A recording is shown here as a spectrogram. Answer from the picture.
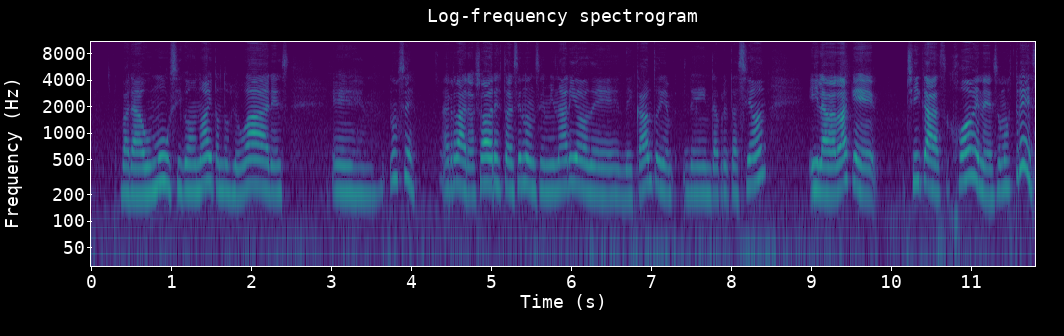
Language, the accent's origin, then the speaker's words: Spanish; France; Spanish is a second language; moved away as an adult; Sí, yo igual nací en Francia y viví toda mi vida en Francia.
